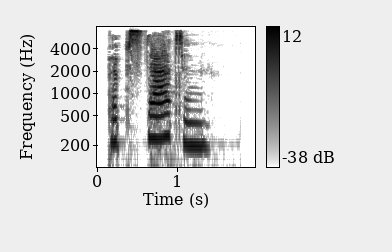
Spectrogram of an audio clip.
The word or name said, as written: pepstatin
